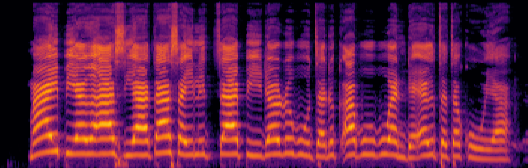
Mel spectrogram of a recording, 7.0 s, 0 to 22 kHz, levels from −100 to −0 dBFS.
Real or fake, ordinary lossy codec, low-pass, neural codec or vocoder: real; none; none; none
